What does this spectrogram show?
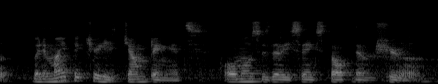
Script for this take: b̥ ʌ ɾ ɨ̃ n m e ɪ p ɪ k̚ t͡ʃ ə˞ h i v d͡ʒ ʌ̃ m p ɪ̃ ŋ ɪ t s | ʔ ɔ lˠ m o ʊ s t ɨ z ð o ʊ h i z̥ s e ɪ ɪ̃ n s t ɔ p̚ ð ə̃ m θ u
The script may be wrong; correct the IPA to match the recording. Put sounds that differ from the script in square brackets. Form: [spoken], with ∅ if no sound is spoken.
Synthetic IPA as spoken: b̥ ʌ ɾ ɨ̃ n m [a] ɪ p ɪ k̚ t͡ʃ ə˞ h i [z] d͡ʒ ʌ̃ m p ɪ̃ ŋ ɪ t s | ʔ ɔ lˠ m o ʊ s t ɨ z ð o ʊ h i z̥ s e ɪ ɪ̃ [ŋ] s t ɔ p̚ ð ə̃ m [ʃ] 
